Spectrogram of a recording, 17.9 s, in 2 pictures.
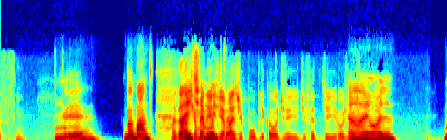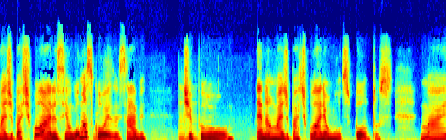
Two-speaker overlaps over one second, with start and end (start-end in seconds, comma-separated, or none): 3.6-4.8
